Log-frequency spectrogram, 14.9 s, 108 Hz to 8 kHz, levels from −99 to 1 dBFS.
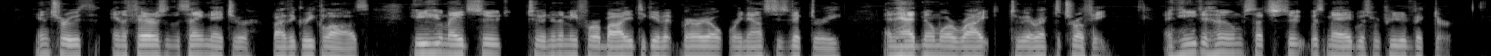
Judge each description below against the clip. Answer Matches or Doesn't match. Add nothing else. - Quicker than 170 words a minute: Matches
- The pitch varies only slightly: Matches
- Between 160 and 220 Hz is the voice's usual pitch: Doesn't match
